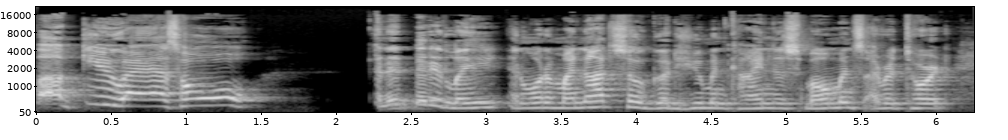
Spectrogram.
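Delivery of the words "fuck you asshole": abrupt, hostile, pitched-up acted shout. Retelling what a man yelled at him as the light changed, imitating someone yelling. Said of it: "At which point he yells".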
